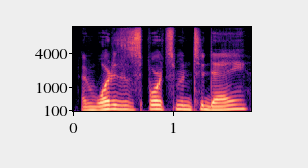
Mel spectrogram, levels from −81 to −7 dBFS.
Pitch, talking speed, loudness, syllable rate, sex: 150 Hz, 235 wpm, -17 LUFS, 4.7 syllables/s, male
